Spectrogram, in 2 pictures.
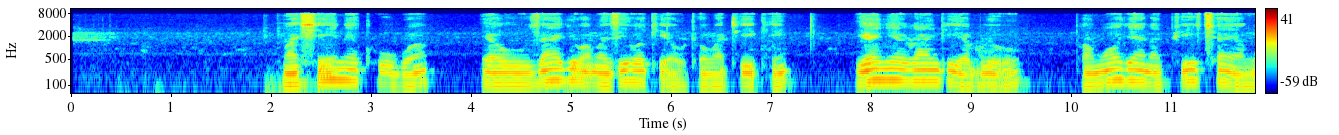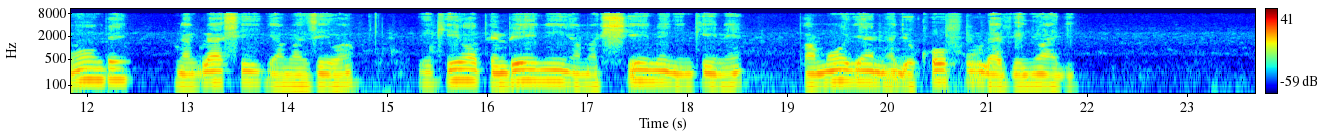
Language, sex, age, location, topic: Swahili, male, 18-24, Dar es Salaam, finance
